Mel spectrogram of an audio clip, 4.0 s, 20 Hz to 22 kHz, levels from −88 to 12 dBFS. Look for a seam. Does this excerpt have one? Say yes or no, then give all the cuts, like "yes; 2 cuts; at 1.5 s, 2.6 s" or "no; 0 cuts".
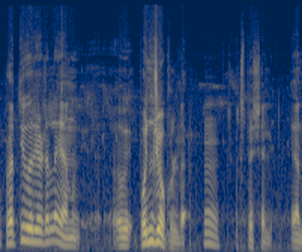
no; 0 cuts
